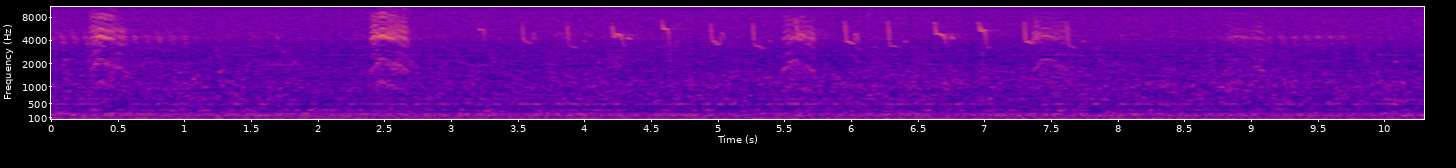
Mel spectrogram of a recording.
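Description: Wild birds calling over a steady low rumble: a few short, harsh calls, and in the middle a quick run of brief high chirps, about three a second.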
